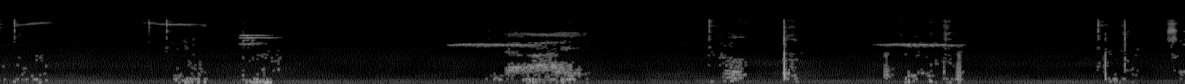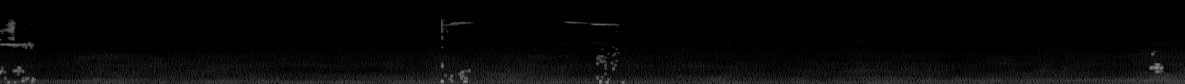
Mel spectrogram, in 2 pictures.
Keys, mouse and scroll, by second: 10.7 click, 12.4 middle click, 12.6-13.0 scroll down 1, 13.3-15.0 scroll up 1, 16.0 click, 16.9-19.5 middle drag, 19.9 middle click, 20.0 scroll down 1, 22.5 scroll up 1.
